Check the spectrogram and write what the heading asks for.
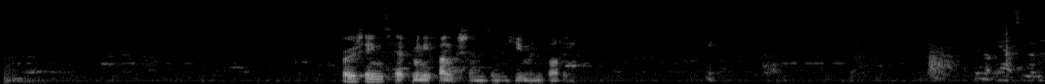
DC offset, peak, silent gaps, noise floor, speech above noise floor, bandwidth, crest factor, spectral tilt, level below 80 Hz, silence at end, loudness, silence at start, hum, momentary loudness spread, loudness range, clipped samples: under 0.1%; -14 dBFS; none; -66 dBFS; 32 dB; 16.5 kHz; 26 dB; -6 dB/octave; -76 dBFS; 0 s; -35 LUFS; 0.05 s; none; 27 LU; 19 LU; under 0.1%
